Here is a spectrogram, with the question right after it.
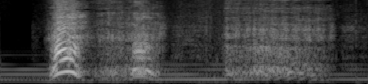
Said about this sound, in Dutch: Laat ik als voorbeeld nemen dat er een grote hond blaffend op je af komt rennen.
